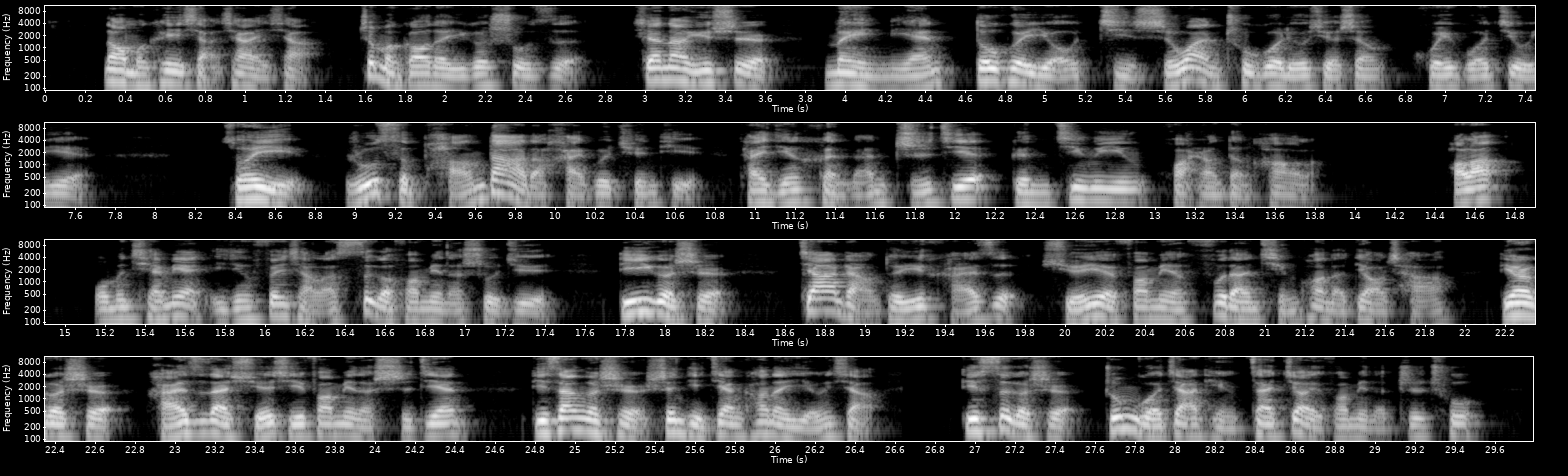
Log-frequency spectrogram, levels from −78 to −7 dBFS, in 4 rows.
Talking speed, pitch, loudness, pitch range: 290 characters per minute, 115 Hz, -21 LUFS, 105-130 Hz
